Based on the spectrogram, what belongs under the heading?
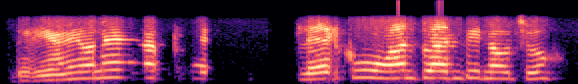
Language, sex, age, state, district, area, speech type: Odia, male, 45-60, Odisha, Nabarangpur, rural, conversation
